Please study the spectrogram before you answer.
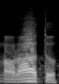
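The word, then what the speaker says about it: নরাৎ: নর শব্দের পঞ্চমীর এক বচন হচ্ছে কি, হ্যাঁ এটা হচ্ছে নরাত, এটা নরাত, উচ্চারণটা নরাত।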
